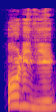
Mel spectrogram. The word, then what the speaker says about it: Olivier: Le dernier son, là, le E et le R, ils fonctionnent ensemble. Donc, je vous laisse le lire. On y va avec les syllabes. O-li-vi-e. Olivier, c'est ça le prénom.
